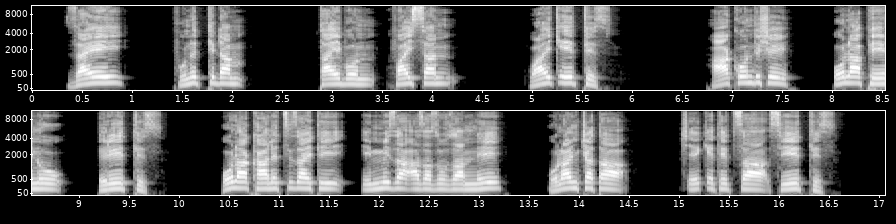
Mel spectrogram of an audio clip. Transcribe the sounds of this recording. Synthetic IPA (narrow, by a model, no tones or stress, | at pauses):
zɐjɛj | pʰʊnɛt̪ːɪd̪ɐ | t̪ɐjbɔnʊfɐjsːɐn | wɐjkʼːeːt̪ːeːs | haːkːɔnd̪ɪʃɛ | ʔɔlɐpe̞ːnɔ | ɛɾeːt̪ːes | ʔɔlɐkaːlɛt͡sːɪzɐjt̪ɪː | mːɪzɐːzɐzɔzɐnːɛ | ʔɔlɐnt͡ʃːɐt̪ɐ | t͡ʃʼeːkʼɛt̪ɛt͡sːaːsɪjeːt̪ːes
